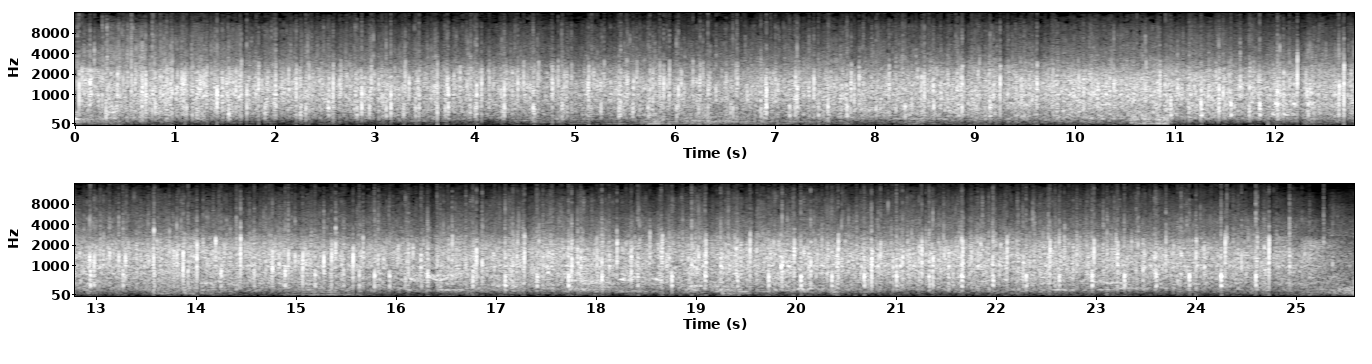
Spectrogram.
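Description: Congress audience of the human rights league applauding by acclamation for a new honorary president, sustained loud steady clapping from a large hall crowd throughout.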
